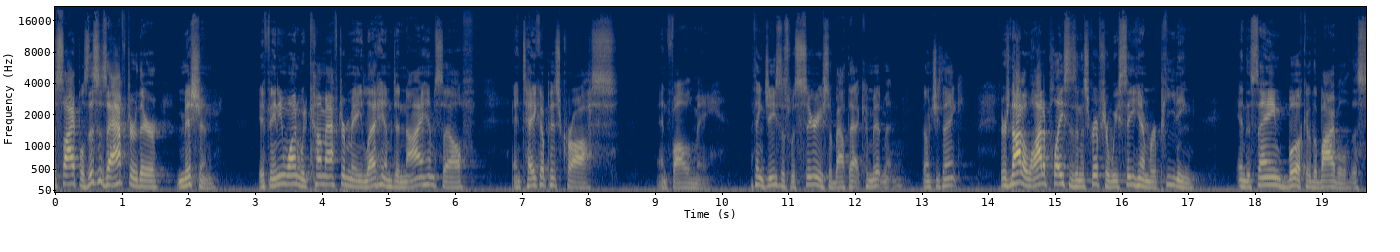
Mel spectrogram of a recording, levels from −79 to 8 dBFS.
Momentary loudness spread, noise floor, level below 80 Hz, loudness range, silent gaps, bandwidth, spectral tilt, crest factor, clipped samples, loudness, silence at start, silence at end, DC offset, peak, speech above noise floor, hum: 16 LU; -49 dBFS; -46 dBFS; 8 LU; none; over 20 kHz; -4.5 dB/octave; 20 dB; under 0.1%; -24 LUFS; 0 s; 0 s; under 0.1%; -4 dBFS; 25 dB; none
